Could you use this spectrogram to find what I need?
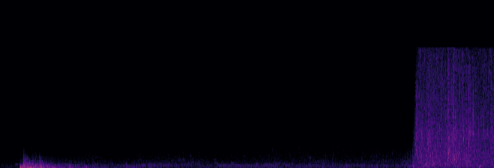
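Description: Muffled water rumbles underwater.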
